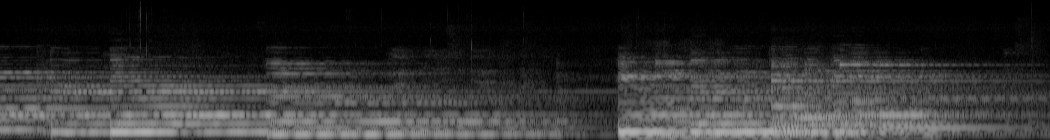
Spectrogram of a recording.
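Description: Music: reverberant guitar chords, one struck as the sound begins and another about six seconds in, each left to ring out with echo and slowly fade.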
